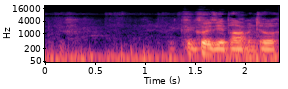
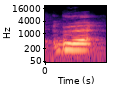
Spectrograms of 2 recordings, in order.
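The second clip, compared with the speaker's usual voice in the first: loud, higher vomiting noise; mock retch; 8 semitones higher, 7 dB louder than usual. Friend vomits as the bag is taken away, mock retch. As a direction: imitate a sudden spew.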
